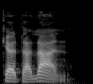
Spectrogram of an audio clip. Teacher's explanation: Le a final de catalane va être accentué.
